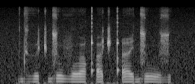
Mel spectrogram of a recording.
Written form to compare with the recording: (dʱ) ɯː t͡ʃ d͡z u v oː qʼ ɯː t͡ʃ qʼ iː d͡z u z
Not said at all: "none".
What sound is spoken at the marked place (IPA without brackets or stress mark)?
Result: dʱ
